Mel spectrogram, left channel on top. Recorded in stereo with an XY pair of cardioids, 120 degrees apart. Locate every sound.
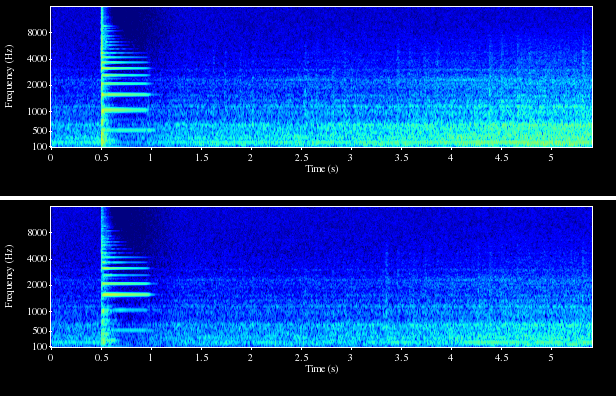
0.5 s a guitar: 60° left, 0.5 m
